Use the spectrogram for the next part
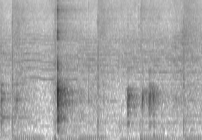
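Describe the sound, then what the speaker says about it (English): Knife chopping lemongrass, leek and peppers finely on a board for chicken larb: a few soft, irregular cuts, with one sharp louder chop near the start and quieter taps later, close and alone without talk. "we're going to start chopping up the lemongrass"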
